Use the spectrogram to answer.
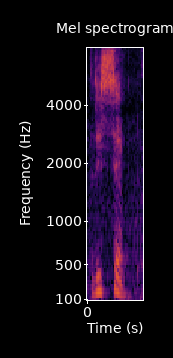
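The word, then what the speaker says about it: receipt: Silent letter क्या है, silent letter इसमें पी है, ठीक है, और पी रिसेप्ट, यहाँ पर जो है रिसेप्ट पढ़ा जाता है, पी इसमें यूज़ नहीं है, तो option number B इज़ the correct answer.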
